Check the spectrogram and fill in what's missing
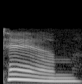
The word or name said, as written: tam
